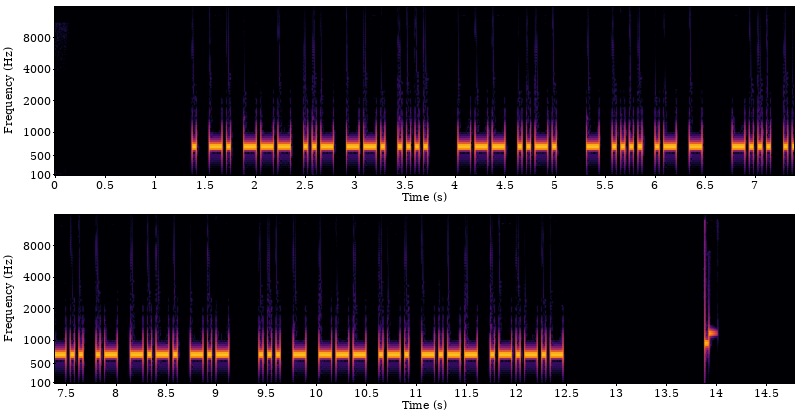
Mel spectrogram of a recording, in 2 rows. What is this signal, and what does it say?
Morse code, heard as a keyed tone, about 28 wpm, 700 Hz. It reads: ENOUGH OF THAT BLACK STORY.
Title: Sentences from Top 1000 Words - Review Part 2 - 28wpm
